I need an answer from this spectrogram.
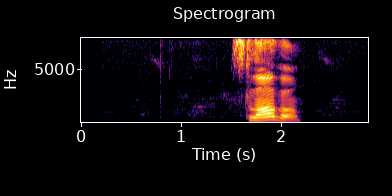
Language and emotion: Russian, angry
